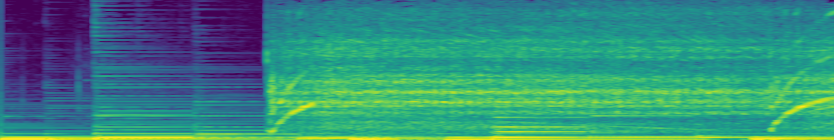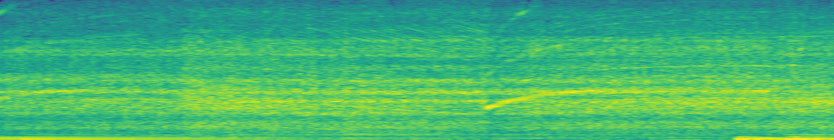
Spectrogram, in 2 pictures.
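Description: Hand-held electric drill boring into a steel knife blank clamped in a vise, starting about a second in, its whine sweeping up in pitch twice. Acoustic guitar music plays along with it.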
